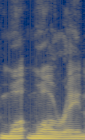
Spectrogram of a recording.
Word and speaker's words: Moiraine: Officially, it's sort of pronounced the French way, but not quite. It's like Moiraine.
